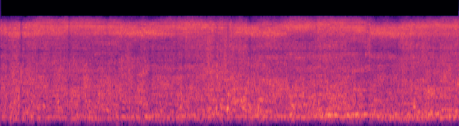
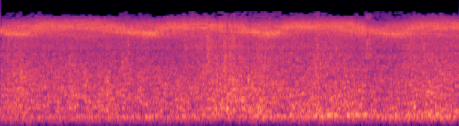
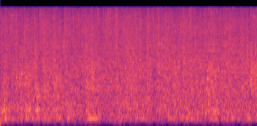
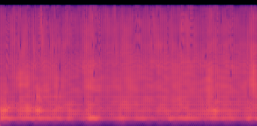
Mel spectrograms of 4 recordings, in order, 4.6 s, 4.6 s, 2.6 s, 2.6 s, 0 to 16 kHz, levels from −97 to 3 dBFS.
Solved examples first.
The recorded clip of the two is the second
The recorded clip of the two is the first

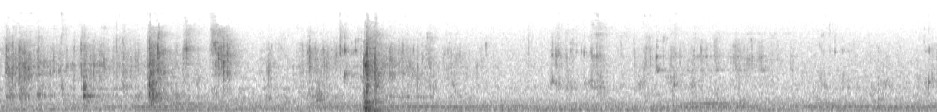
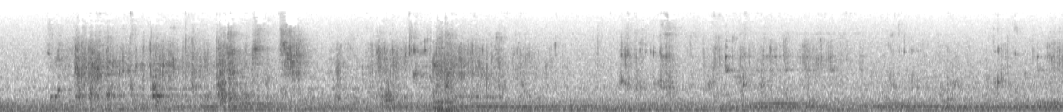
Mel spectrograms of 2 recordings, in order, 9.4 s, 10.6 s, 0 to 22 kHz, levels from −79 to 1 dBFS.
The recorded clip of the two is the second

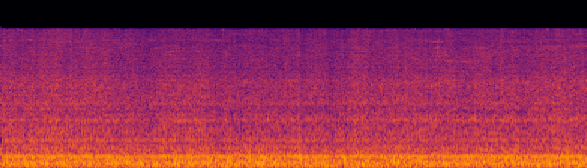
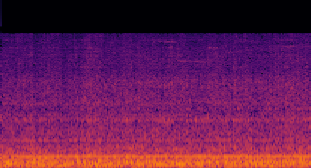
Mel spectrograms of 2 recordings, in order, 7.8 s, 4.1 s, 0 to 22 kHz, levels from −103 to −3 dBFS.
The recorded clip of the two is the second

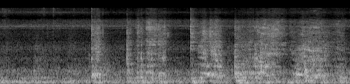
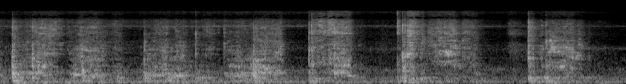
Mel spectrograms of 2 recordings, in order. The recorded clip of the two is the first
